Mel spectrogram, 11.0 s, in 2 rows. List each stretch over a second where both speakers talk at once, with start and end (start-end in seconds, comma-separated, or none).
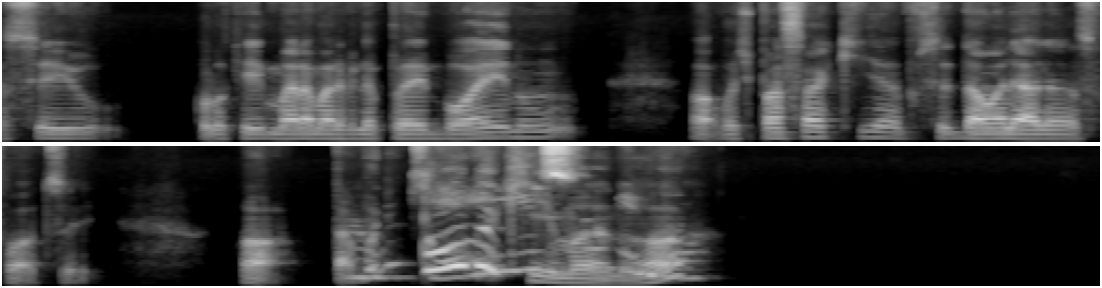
7.2-8.9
